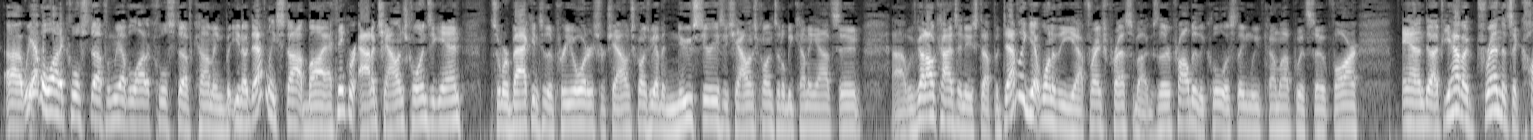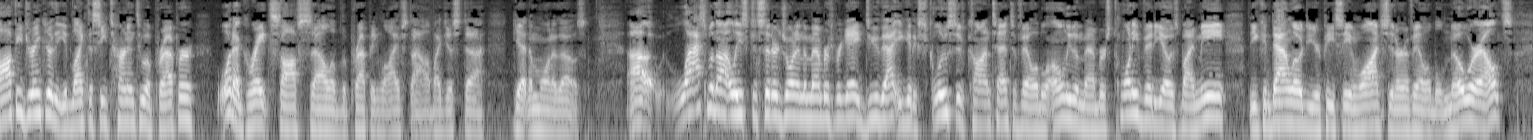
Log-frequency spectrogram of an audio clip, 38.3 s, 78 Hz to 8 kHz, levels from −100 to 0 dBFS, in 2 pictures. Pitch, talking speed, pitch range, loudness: 130 Hz, 245 wpm, 115-145 Hz, -15 LUFS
